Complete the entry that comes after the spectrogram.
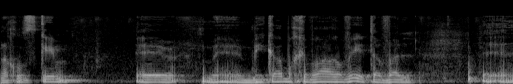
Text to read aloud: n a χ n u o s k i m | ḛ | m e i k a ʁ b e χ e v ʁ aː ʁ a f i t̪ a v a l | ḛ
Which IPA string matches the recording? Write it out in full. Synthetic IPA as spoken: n a χ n u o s k i m | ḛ | b e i k a ʁ b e χ e v ʁ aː ʁ a v i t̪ a v a l | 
